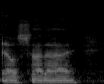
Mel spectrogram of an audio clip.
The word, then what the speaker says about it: El Shaddai: how to say his name right it is el shaddai that means god almighty i hope you enjoyed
